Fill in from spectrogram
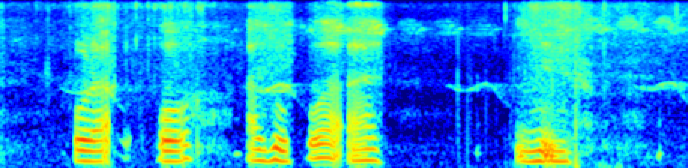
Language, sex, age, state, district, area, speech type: Santali, female, 30-45, Jharkhand, Seraikela Kharsawan, rural, spontaneous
